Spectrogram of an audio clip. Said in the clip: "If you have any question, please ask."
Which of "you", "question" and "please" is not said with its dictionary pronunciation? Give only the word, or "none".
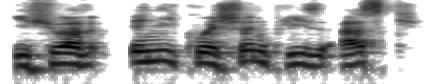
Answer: none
